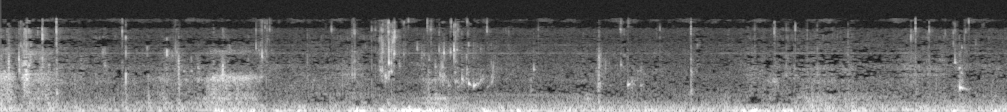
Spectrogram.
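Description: Near silence with faint, scattered drips and small wet splashes of water from a carp in a landing net, slightly louder about four seconds in, over a low rumble.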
